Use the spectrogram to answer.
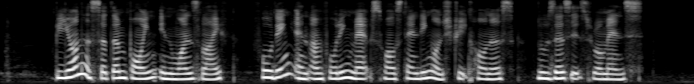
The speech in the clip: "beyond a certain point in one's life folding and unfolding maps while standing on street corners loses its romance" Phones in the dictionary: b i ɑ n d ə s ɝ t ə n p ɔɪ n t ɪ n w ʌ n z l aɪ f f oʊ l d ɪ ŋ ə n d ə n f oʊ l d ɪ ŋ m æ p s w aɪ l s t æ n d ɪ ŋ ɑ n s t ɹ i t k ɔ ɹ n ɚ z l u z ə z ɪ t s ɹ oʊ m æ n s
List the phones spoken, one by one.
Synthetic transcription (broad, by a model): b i ɑ n d ə s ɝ t ə n p ɔɪ n t ɪ n w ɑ n s l aɪ f f oʊ d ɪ ŋ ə n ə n f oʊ d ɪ ŋ m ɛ p s w aɪ l s t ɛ n d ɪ ŋ ɑ n s t ɹ i t k ɔ n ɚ s l u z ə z ɪ t s ɹ oʊ m æ n s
